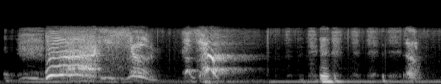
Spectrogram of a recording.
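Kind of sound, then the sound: human body sound, sneeze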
